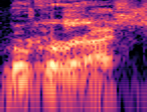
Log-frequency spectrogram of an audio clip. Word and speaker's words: Bucharest: Bucharest. Rhymes with rest and books. Bucharest. Alliterates with books.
